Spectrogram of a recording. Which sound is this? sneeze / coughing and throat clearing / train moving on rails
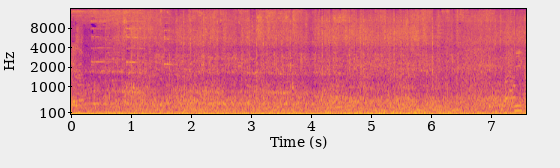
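train moving on rails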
